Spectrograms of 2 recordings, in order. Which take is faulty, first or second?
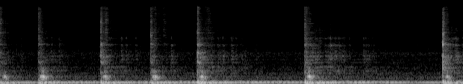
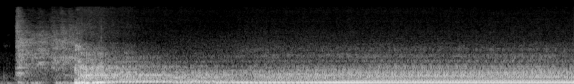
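first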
